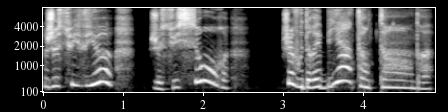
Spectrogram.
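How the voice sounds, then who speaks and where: Woman as a sly male fox, slow coaxing speech, flattering, storybook. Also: sits high, slightly rough, no room sound, clean studio sound, full character voice.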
